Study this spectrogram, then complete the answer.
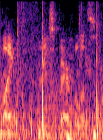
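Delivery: soft whisper of ammo count. Real, not acted. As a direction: whisper it under your breath.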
